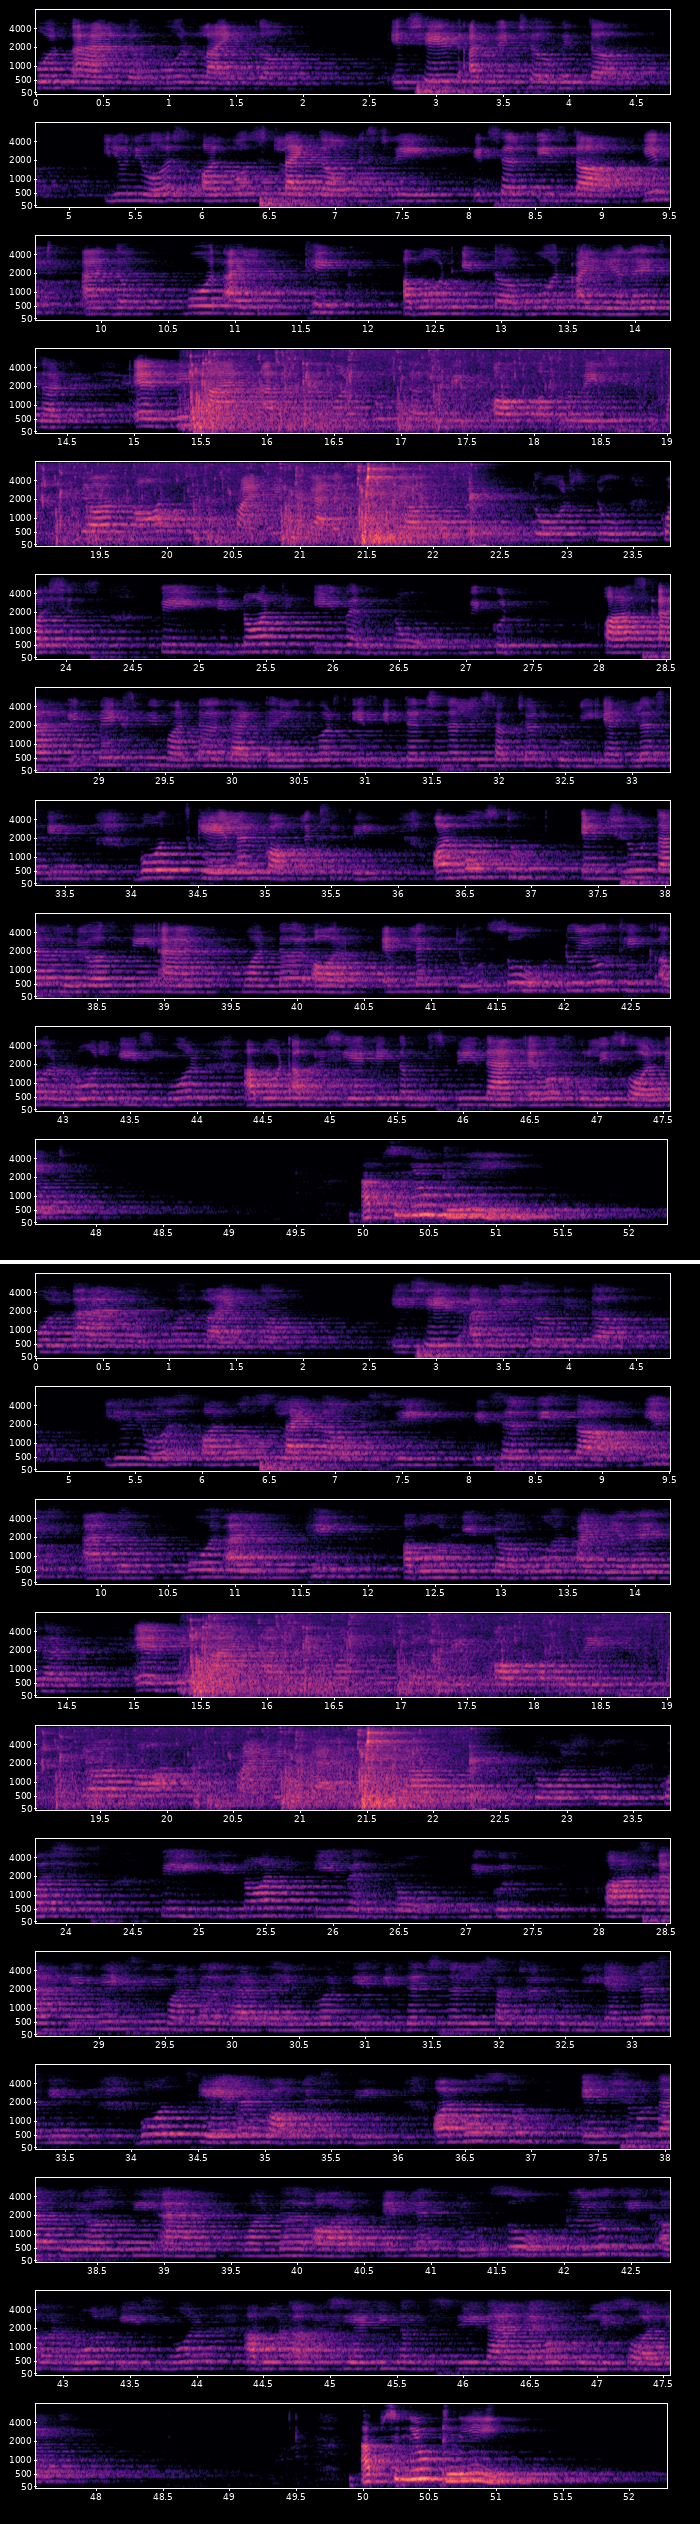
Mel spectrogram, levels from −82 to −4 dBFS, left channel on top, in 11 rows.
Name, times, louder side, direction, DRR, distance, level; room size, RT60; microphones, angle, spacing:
voice 1, 0.0-1.9 2.7-4.4 5.3-7.7 8.0-9.5 9.8-10.3 10.6-11.2 11.5-11.8 12.3-27.4 28.0-37.0 37.4-39.3 39.6-40.4 40.6-47.6, left 2 dB, 50° left, 1 dB, 0.8 m, -41 dB
sound 1, 15.3-22.3, left 2 dB, 10° left, 0.4 m, -34 dB
voice 2, 49.7-51.0, right 5 dB, 75° right, 8 dB, 0.4 m, -29 dB
10.5 x 4.9 x 2.6 m, 2.5 s
head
